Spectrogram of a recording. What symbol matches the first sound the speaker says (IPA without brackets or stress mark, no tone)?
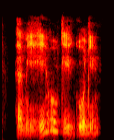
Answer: æ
